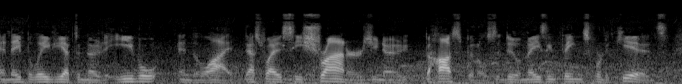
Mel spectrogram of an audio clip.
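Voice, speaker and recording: With a Southern US accent, a man talks at a fairly quick pace and a medium pitch, with fairly even intonation. Noticeable background noise and audible room echo are present. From US South. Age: 40s. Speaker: gaming streamer, military veteran. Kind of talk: casual live-stream chat. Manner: halting, many false starts.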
